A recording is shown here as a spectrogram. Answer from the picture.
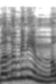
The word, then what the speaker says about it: aluminium: Something that in England is pronounced a little differently. – Hi-ho, aluminium, away.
